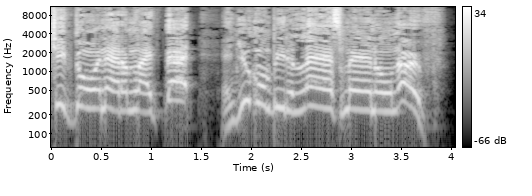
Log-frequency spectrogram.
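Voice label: team kill accident, voice, male; Left 4 Dead 2; coach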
